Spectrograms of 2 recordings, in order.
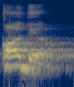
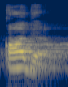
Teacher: یہاں پر جب وقف کریں گے تو را کی آواز ظاہر ہوگی، جیسے قادر، دیکھ رہے ہیں، قاف کو موٹا کر کے پڑھ رہے ہیں، دال میں قلقلہ کر رہے ہیں اور را کی آواز کو ظاہر کر رہے ہیں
